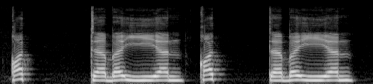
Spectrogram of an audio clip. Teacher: এখানে দাল বিলুপ্ত হয়ে যাবে, দাল না থেকে সেখানে তা আসবে, দুইটা তা একসাথে হয়ে তাসদিদযুক্ত তা বানিয়ে পড়তে হবে। কদ তাবাইয়ান না পড়ে আমরা পড়বো কদ তাবাইয়ান, কদ, কদ সরাসরি তাতে চলে এলাম, কদ তাবাইয়ান, কদ তাবাইয়ান।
